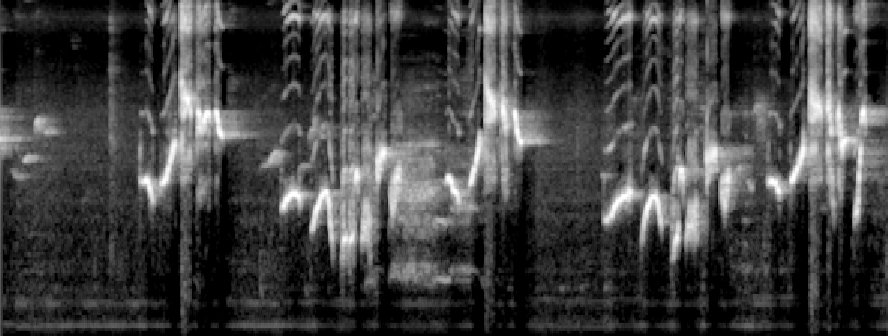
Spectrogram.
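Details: Morning lure song of a white-rumped shama, meant to make other birds sing back; three long bursts of varied, sweeping whistles punctuated by sharp clicks, with a soft hum between phrases.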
